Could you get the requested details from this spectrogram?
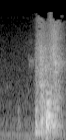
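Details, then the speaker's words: Sneeze from a dog during a sneezing fit: a single sharp, explosive sneeze after a brief quiet lead-in, heard in the background. "You might be able to hear that in the background. That's actually my dog sneezing. She's having a bit of a sneeze fit."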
